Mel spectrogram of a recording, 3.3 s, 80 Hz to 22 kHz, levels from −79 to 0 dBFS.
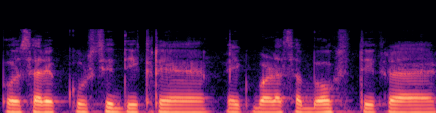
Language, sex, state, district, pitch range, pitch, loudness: Hindi, male, Jharkhand, Garhwa, 125-130 Hz, 130 Hz, -17 LUFS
